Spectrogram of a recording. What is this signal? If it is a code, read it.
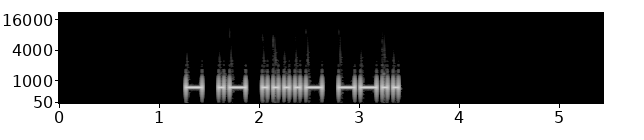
Morse code, heard as a keyed tone, about 22 wpm, 700 Hz. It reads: TA4Z
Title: DXCC-100 Call Signs - 4 Characters - Repeated 2x - 22wpm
